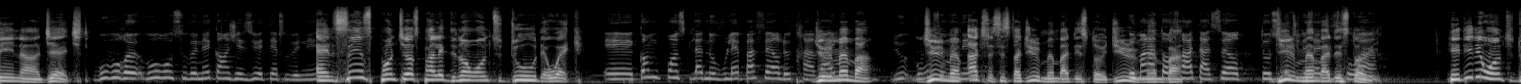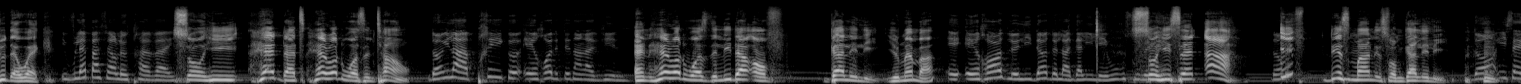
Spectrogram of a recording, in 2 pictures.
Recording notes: Preached during Joyful Hour at FCI Ministries, Rabat, Morocco.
